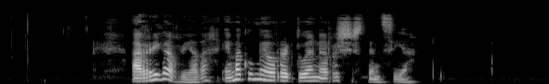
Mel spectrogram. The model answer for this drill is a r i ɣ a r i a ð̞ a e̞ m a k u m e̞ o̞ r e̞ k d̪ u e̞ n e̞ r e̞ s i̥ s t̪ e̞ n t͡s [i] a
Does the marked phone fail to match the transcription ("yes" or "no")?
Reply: no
